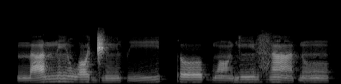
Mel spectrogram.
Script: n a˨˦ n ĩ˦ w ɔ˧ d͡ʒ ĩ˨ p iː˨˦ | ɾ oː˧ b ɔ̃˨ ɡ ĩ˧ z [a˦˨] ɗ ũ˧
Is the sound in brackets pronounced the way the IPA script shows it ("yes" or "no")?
no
